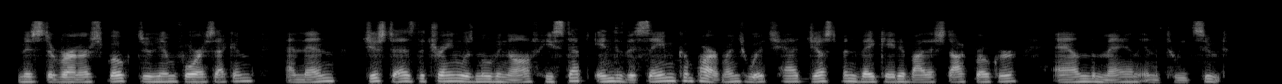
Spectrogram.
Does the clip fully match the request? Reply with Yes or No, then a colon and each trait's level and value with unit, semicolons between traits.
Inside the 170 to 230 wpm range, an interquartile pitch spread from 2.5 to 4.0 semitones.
Yes: average, 180 wpm; average, 3.2 semitones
